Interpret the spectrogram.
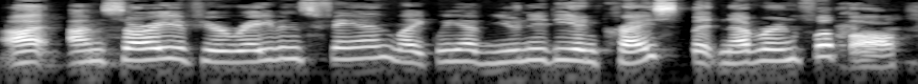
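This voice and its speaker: A middle-aged psychologist from Ohio with a Midwestern accent teaches a live audience earnestly, often asking rhetorical questions. Her voice sits on the high side and is a little mellow, and she talks fairly quickly. The recording is dry.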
